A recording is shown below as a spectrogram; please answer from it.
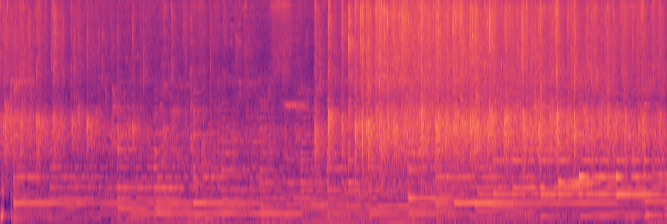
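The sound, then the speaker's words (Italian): An audience claps steadily to welcome the character 'Business Jesus' as he enters, the applause swelling midway and continuing to the end, layered over music with sustained tones playing throughout. “Facciamolo entrare, accogliamolo con un applauso.”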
